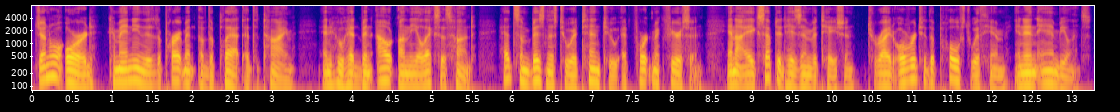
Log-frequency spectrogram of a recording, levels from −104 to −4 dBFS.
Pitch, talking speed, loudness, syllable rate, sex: 95 Hz, 205 wpm, -20 LUFS, 5.8 syllables/s, male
